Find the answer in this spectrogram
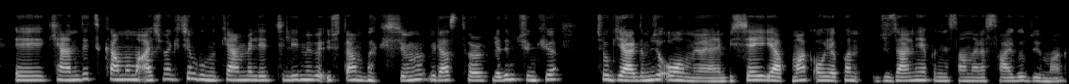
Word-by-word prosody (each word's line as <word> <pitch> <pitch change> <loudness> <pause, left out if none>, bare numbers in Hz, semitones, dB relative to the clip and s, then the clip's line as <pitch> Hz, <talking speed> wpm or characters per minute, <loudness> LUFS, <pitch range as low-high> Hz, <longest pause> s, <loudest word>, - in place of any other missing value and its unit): eee, 195 0 0
kendi 205 +4 +2
tıkanmamı 220 -2 +1
açmak 215 +4 0
için 250 +3 -4
bu 220 - +1
mükemmeliyetçiliğimi 200 +1 0
ve 205 - -1
üstten 195 0 -1
bakışımı 195 +4 -2
biraz 200 -1 +1
törpüledim 185 +3 -1
çünkü 225 +2 -2 0.4
çok 215 -3 -1
yardımcı 185 +3 +5
olmuyor, 170 -6 +2
yani. 150 +1 -1
Bir - - -4
şey 200 +3 +3
yapmak, 185 +2 +2
o 185 - +1
yapan 185 +1 -1 0.2
düzenli 175 +2 0
yapan 190 -3 -3
insanlara 165 -1 -4
saygı 160 +1 -4
duymak, 155 +1 -5
195 Hz, 150 wpm, -24 LUFS, 175-205 Hz, 0.4 s, yardımcı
